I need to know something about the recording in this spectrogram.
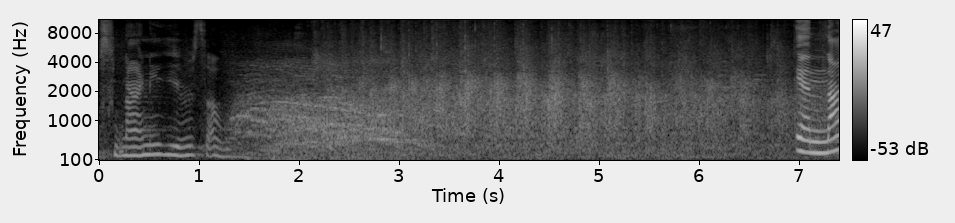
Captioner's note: applause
